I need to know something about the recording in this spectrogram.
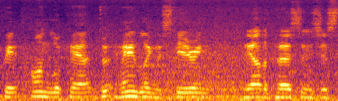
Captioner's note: waves gushing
